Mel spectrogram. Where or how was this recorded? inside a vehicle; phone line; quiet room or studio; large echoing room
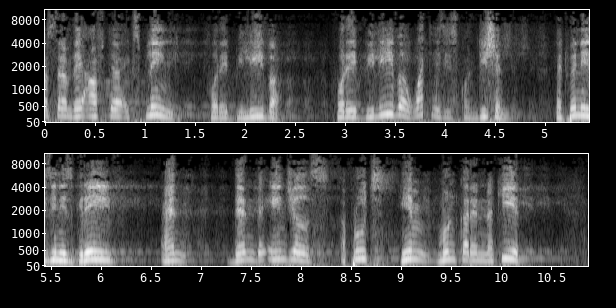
large echoing room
